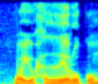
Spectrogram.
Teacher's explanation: وَيُحَذِّرُ را پیش کی وجہ سے پر پڑا جائے گا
